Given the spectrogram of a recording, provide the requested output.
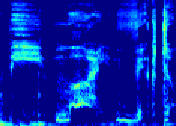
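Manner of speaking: breathy whispered Tony Todd line; imitated Candyman whisper. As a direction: whisper it like a horror villain leaning in. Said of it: "if he comes up to me and says".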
